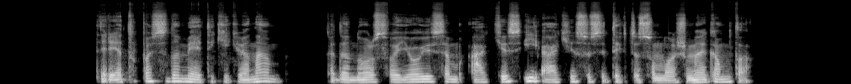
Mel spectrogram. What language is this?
Lithuanian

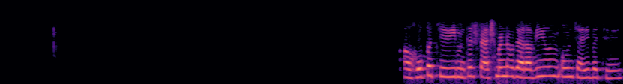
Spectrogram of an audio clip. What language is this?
Dogri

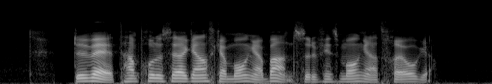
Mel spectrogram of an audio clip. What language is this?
Swedish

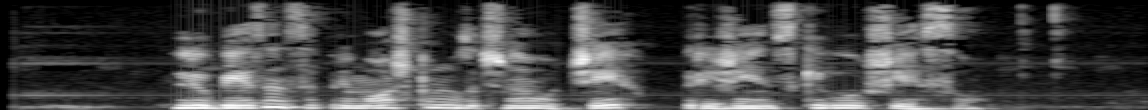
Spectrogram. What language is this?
Slovenian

